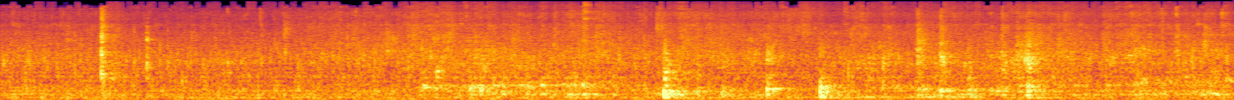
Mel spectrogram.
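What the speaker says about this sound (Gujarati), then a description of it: "ધીમા ગેસે આપણે તળીશું તો અંદર સુધી સરસ તળાઈ અને ક્રિસ્પી થશે" Oil sizzles and crackles steadily as corn vada fritters fry over low heat, with occasional sharper pops and clinks of a utensil stirring in the pan.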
